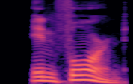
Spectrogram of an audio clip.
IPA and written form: .ɪnfˈɔːrmd (informed)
